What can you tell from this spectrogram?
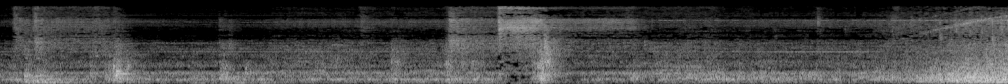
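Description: Paper-embossing and laminating machine for kitchen towel and toilet rolls running: a steady noise of rollers and drives, with a few knocks and a short hiss about halfway. Near the end a rising whine comes in and the noise grows louder.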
